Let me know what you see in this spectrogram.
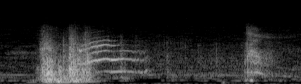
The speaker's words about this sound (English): I didn't know he was still out. I thought we'd already let him in. That cursed cat! Go away! Away! Soaking wet, dripping with water.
